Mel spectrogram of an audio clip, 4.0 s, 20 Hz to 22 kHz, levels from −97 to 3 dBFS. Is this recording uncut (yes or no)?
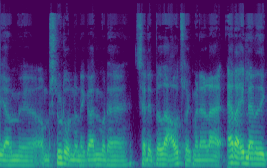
yes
